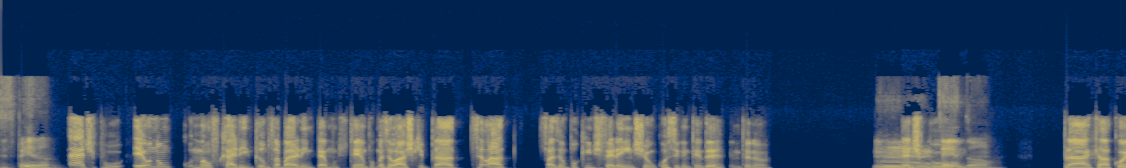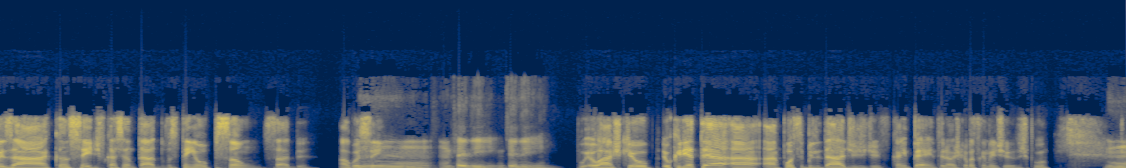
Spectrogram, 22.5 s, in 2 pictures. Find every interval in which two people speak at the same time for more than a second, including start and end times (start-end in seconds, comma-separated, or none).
none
